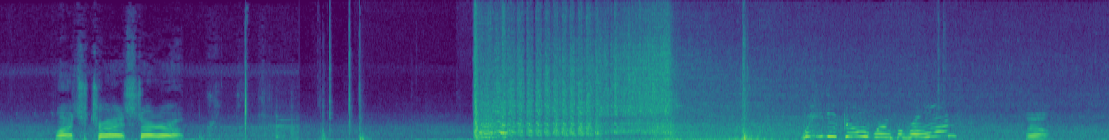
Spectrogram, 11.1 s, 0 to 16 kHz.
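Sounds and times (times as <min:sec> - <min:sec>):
starter cranking engine: 0:04.8 - 0:06.8
car engine running: 0:04.8 - 0:11.0.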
